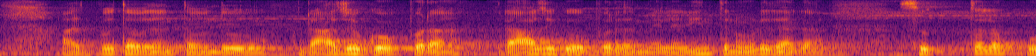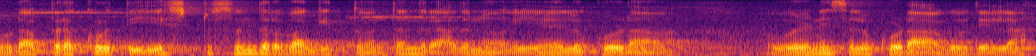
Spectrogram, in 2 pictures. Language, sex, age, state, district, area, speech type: Kannada, male, 18-30, Karnataka, Davanagere, rural, spontaneous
